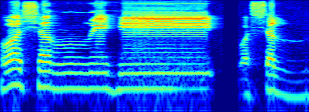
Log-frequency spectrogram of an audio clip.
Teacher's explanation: را کو زیر کی وجہ سے باریک پڑھیں گے، باقی کسی بھی حرکت والے حرف کو کھینچنا نہیں، ہا کے نیچے کھڑی زیر ہے، ایک الف کے برابر کھینچ کر پڑھیں گے۔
